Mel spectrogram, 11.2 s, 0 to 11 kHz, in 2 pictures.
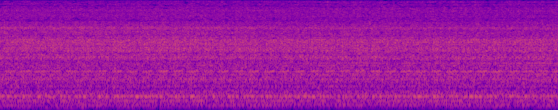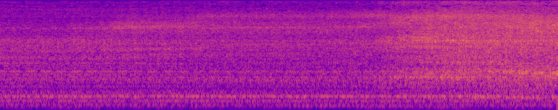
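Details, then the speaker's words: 2010 Chrysler Town and Country, hydrolocked, after reassembly with new intake manifold gaskets and plugs and coils reinstalled: catches and settles into a steady, even idle, rising slightly near the end. It runs well while smoking off the water and oil in the cylinders. "runs good as a smoking see they can clear out all the water and oil that I've poured down in the cylinders"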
